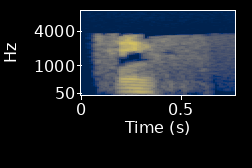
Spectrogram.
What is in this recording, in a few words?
Police Tactical Encrypted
